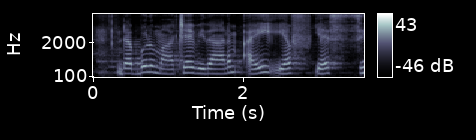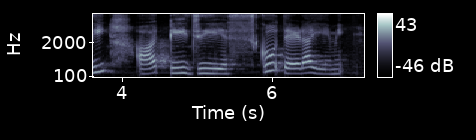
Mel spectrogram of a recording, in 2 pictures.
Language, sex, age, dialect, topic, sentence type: Telugu, female, 18-24, Southern, banking, question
